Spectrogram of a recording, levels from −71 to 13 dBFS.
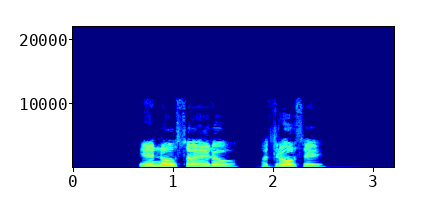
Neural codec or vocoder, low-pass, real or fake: none; 10.8 kHz; real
